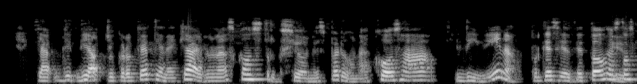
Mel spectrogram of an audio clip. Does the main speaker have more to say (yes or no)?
yes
